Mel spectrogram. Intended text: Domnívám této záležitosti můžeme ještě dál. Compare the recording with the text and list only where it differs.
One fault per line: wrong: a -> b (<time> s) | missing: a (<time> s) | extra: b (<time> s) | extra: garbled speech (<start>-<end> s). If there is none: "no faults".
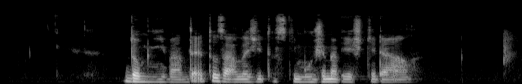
no faults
